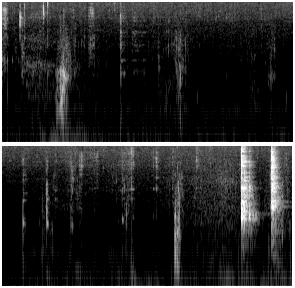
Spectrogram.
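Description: Someone gulps down a drink after a toast, with soft, wet gulping and swallowing sounds spaced irregularly, ending in a couple of louder gulps.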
